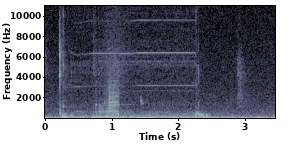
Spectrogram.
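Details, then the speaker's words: 1991 Honda Prelude that stalled and lost revs on deceleration from a clogged fuel strainer. After strainer cleaning, with the pump cover off, key-on gives a faint steady hum for about two seconds: normal fuel pump priming. "now as i turn the key around we'll be able to hear the the pump go especially now that i've got the cover off it so i'll flax the camera that way that's the pump running"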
